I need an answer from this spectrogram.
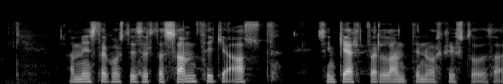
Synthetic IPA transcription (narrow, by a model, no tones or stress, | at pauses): aðmɪnst̪akʰɔst̪ɪθʏr̥t̪aðsamt̪ʰɪːca̰ʔa̰l̥t̪ | sɛmcɛr̥t̪va̰ɾlant̪ɪnʏaskɾɪfst̪ɔ̰ðʏ̰θa̰ɾ̥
